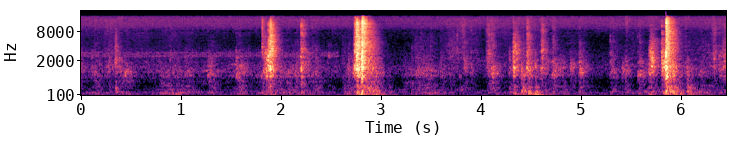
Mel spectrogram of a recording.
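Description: Four short, sharp knocks and clunks inside a boat cabin, the loudest about three seconds in and another near the end, with a faint one between.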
